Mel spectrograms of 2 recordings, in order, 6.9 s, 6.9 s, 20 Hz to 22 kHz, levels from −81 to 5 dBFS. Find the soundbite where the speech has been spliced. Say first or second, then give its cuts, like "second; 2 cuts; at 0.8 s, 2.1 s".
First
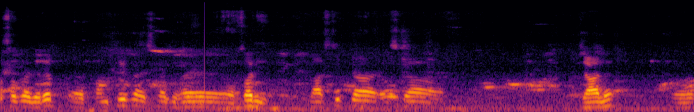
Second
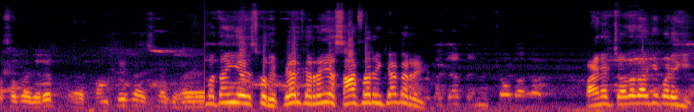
second; 2 cuts; at 2.0 s, 4.4 s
